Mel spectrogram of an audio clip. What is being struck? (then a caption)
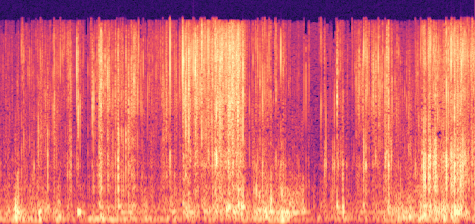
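Cellulose sponge. A large porous yellow cellulose sponge is scratched and gripped with long nails above the microphones. Dense, irregular scratching and soft squelching crackles continue throughout, with most of the energy low and dull and little high brightness.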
